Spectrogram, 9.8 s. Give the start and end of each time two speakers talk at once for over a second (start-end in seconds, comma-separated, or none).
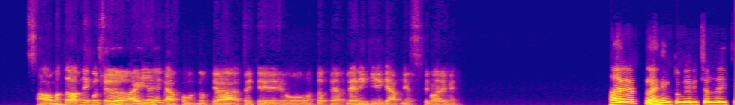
none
